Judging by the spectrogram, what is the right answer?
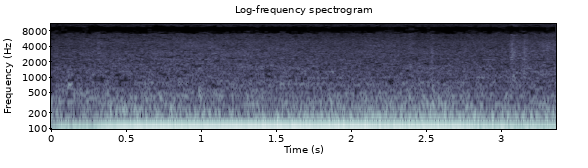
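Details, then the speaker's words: Jaguar XK8 V8 sat about 7 years, running on its original 2014 petrol with fresh oil and a new Lucas fuel pump: deep, steady burble with an even rhythm and no knocking or ticking; normal idle. "but she sounds I don't know how it comes across in the video but it sounds great there's no knocking there's no ticking"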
